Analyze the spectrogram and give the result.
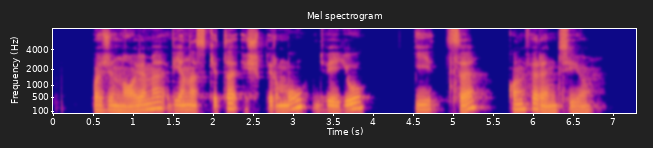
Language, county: Lithuanian, Kaunas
